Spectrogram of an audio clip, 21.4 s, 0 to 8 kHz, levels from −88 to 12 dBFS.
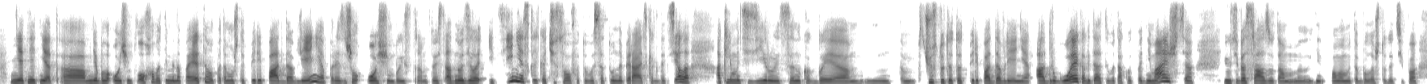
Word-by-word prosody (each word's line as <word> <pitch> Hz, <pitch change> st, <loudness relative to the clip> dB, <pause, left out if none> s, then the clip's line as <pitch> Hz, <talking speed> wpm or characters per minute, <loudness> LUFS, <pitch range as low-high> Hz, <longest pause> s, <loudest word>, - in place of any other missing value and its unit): Нет, 205 Hz, 0 st, +3 dB
нет, 210 Hz, -2 st, +2 dB
нет. 180 Hz, -4 st, +3 dB
А, 170 Hz, -2 st, +4 dB
мне 190 Hz, +3 st, +2 dB
было 190 Hz, 0 st, +1 dB
очень 185 Hz, 0 st, 0 dB
плохо, 185 Hz, +7 st, -1 dB
вот 210 Hz, -3 st, -4 dB
именно 180 Hz, -1 st, 0 dB
поэтому, 195 Hz, +7 st, +1 dB
потому 190 Hz, 0 st, -5 dB
что 195 Hz, +2 st, -10 dB
перепад 190 Hz, -3 st, +3 dB
давления 180 Hz, -, +2 dB
произошёл 180 Hz, +1 st, -4 dB
очень 180 Hz, -2 st, +1 dB
быстро. 165 Hz, 0 st, -8 dB
То 185 Hz, -, -6 dB
есть 185 Hz, 0 st, -7 dB
одно 190 Hz, +1 st, +4 dB
дело 190 Hz, 0 st, +3 dB, 0.2 s
идти 205 Hz, -, 0 dB
несколько 260 Hz, -, +4 dB
часов, 190 Hz, -2 st, -6 dB
эту 175 Hz, -1 st, -11 dB
высоту 185 Hz, +2 st, -4 dB
напирать, 170 Hz, -2 st, 0 dB
когда 175 Hz, -1 st, -11 dB
тело 225 Hz, +4 st, +3 dB, 0.4 s
акклиматизируется, 185 Hz, -4 st, -1 dB
ну 180 Hz, 0 st, +1 dB
как 175 Hz, -2 st, -10 dB
бы, 165 Hz, 0 st, -1 dB
а, 160 Hz, 0 st, 0 dB
м, 170 Hz, +1 st, -9 dB
там, 165 Hz, 0 st, -9 dB
чувствует 220 Hz, -1 st, -2 dB
этот 195 Hz, 0 st, -2 dB
перепад 195 Hz, 0 st, +1 dB
давления. 165 Hz, -3 st, -1 dB
А 195 Hz, -1 st, +6 dB
другое, 185 Hz, -, +6 dB
когда 190 Hz, -5 st, -1 dB
ты 185 Hz, -1 st, -15 dB
вот 180 Hz, +1 st, -9 dB
так 175 Hz, -1 st, -7 dB
вот 180 Hz, -, -10 dB
поднимаешься 180 Hz, -, +2 dB, 0.4 s
и 200 Hz, -, 0 dB
у -, -, +1 dB
тебя 195 Hz, +1 st, +1 dB
сразу, 180 Hz, -3 st, 0 dB
там, 160 Hz, -1 st, -4 dB
э, 160 Hz, +1 st, -8 dB
в 165 Hz, -1 st, -5 dB
по-моему, 170 Hz, -1 st, -2 dB
это 170 Hz, -, -9 dB
было 165 Hz, +1 st, -8 dB
что-то 165 Hz, 0 st, -12 dB
типа 165 Hz, +1 st, -6 dB
180 Hz, 170 wpm, -25 LUFS, 170-195 Hz, 0.4 s, А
